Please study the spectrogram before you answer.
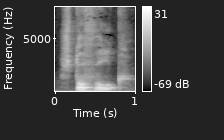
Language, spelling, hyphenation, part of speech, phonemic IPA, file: Dutch, stofwolk, stof‧wolk, noun, /ˈstɔf.ʋɔlk/, Nl-stofwolk.ogg
- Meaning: a dust cloud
